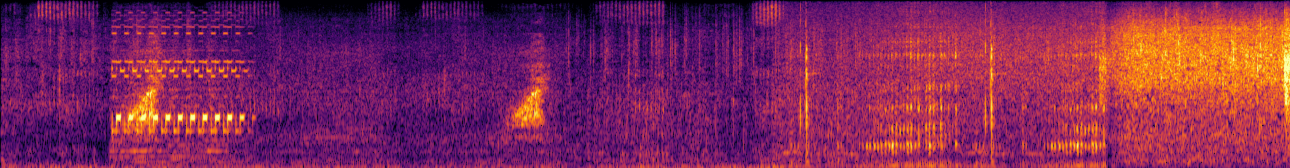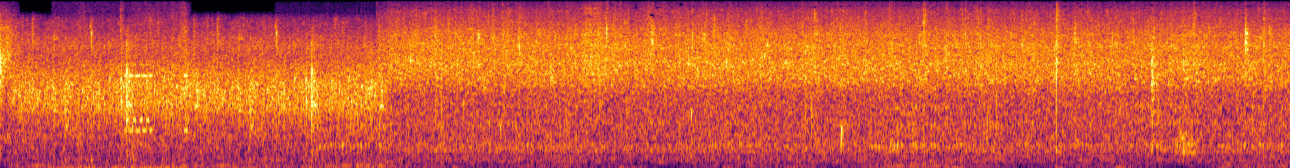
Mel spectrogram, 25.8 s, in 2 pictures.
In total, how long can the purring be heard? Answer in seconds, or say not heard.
21 s.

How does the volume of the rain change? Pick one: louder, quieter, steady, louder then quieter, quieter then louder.
louder.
